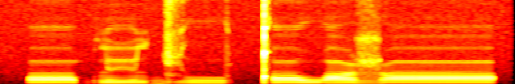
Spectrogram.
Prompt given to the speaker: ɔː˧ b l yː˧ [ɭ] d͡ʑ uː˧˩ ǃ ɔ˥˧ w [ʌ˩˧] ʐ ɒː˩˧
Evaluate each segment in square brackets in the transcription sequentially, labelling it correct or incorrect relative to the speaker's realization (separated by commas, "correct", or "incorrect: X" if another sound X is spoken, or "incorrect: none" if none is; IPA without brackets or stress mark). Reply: incorrect: l, incorrect: ɒ˩˧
